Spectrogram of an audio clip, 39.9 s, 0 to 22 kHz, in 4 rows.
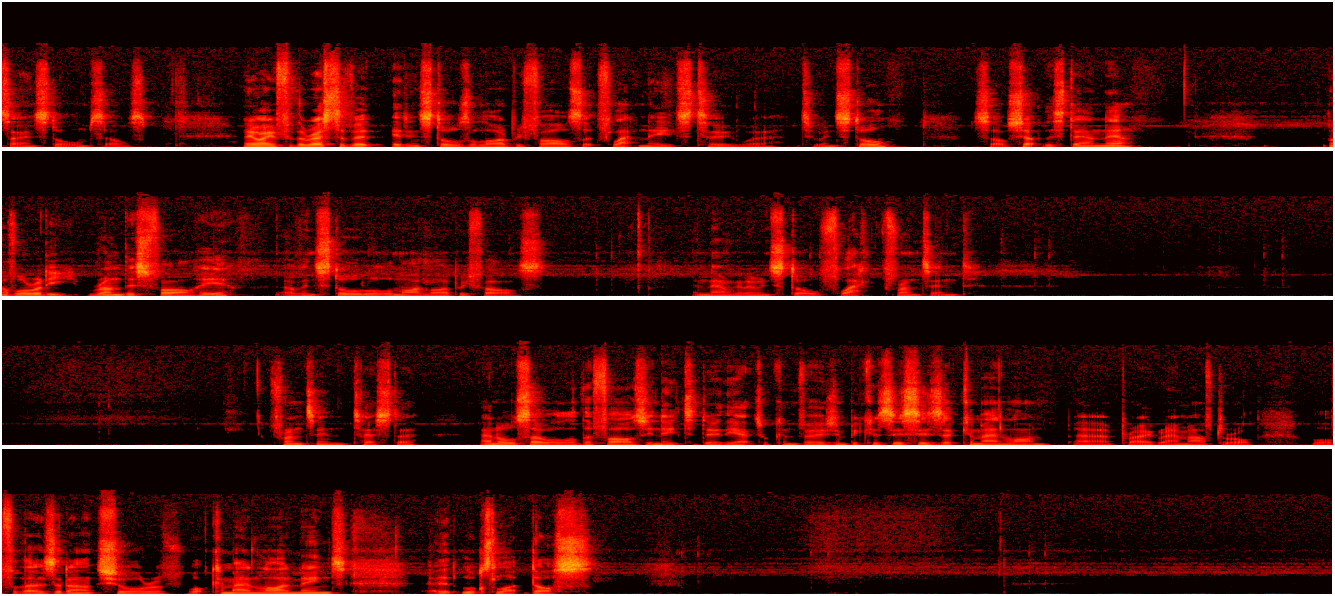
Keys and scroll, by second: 17.9 typing.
